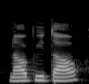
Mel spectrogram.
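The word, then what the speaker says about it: Naypyidaw: ठीक है, म्यांमार के बारे में, म्यांमार की राजधानी है नाओपिताओ। ठीक है, ये प्रोनाउंस इसी तरीके से होता है, इंग्लिश में थोड़ी डिफरेंट हो सकती है स्पेलिंग।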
